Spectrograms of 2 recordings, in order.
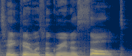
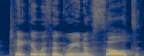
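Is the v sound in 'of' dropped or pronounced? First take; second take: dropped; pronounced. First: The v sound in 'of' is dropped. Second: The v sound in 'of' is pronounced. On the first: "I said it again without the V" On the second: "I was trying to put my V in"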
